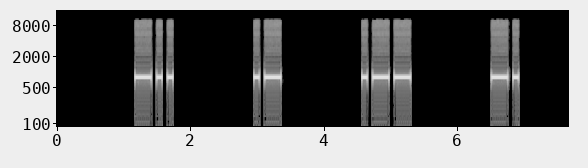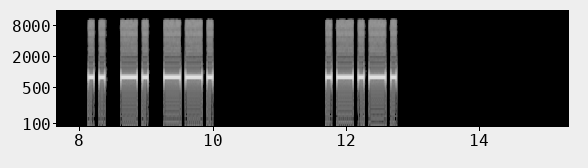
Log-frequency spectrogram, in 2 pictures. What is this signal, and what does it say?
Morse code, heard as a keyed tone, about 15 wpm, 800 Hz. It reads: D A W N ING <AR>
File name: Special INGs / Special INGs-mp3s / SlowToFaster ing @13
